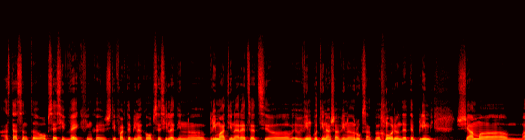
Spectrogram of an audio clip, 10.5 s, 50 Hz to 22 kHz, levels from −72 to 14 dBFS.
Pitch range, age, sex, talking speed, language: 115-140 Hz, 20-39, male, 160 wpm, Romanian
